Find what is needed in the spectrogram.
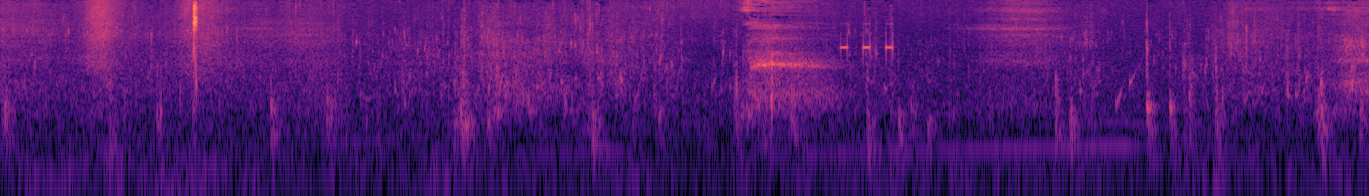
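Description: Small waves lapping against a fishing kayak's hull, with scattered light knocks and rustles. A faint low hum runs for about two seconds after the middle.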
